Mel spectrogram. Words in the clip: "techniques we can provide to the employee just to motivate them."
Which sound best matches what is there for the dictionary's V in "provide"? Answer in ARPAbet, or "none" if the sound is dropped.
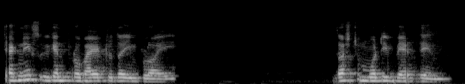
B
